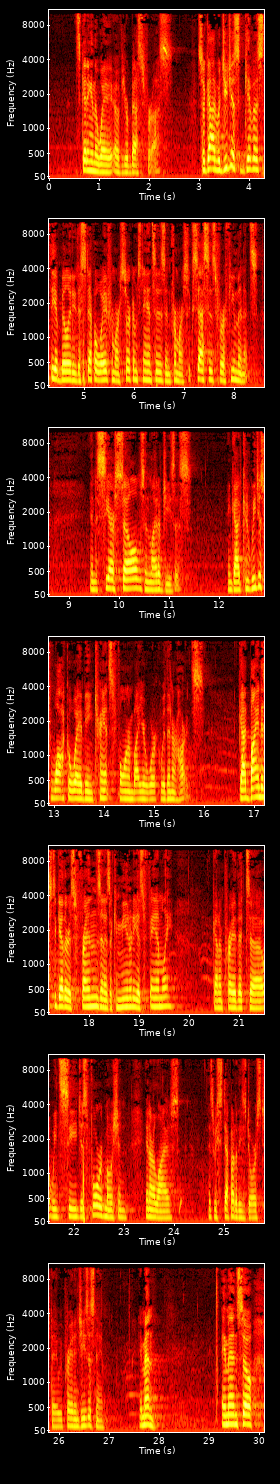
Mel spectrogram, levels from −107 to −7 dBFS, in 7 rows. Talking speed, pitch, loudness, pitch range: 195 wpm, 150 Hz, -30 LUFS, 140-175 Hz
